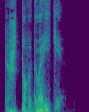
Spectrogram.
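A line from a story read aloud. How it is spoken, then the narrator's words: Angry whisper. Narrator (Russian): сердито зашептал генерал-полковник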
